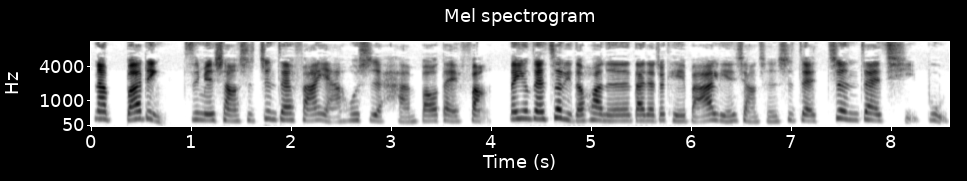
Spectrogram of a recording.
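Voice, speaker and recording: A woman hosting a language-learning show, explaining pronunciation in a lively, teacherly way and saying example words slowly. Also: fairly high pitch, no echo.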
